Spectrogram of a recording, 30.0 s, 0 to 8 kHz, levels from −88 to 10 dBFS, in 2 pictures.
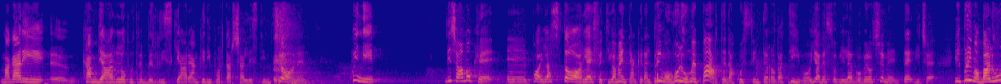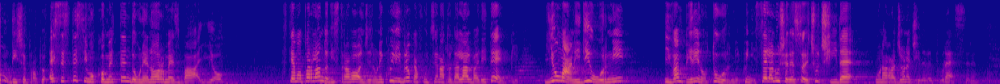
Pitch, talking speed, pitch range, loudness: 235 Hz, 150 wpm, 220-275 Hz, -38 LUFS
